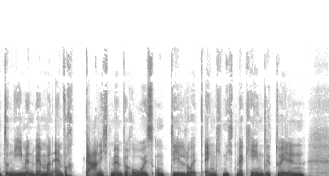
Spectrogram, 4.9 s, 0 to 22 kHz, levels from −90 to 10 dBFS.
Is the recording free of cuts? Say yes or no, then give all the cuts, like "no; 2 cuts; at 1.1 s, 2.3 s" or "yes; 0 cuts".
no; 1 cut; at 4.0 s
